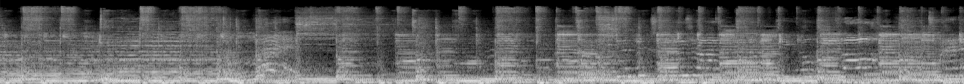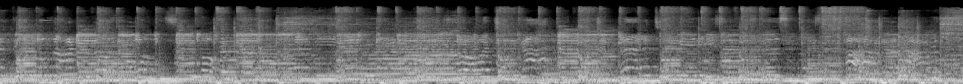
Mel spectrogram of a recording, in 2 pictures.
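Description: A live horn band playing a cover song, with electric guitar, keyboards, drum kit and a horn section, and a singer over the band.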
